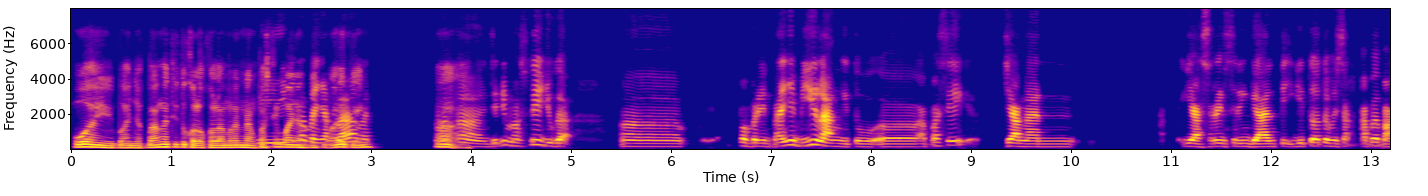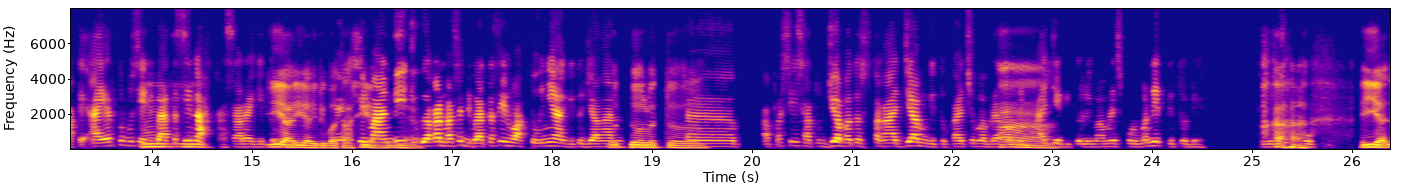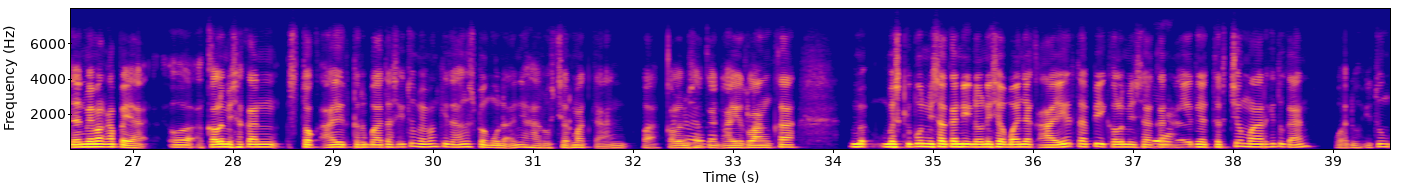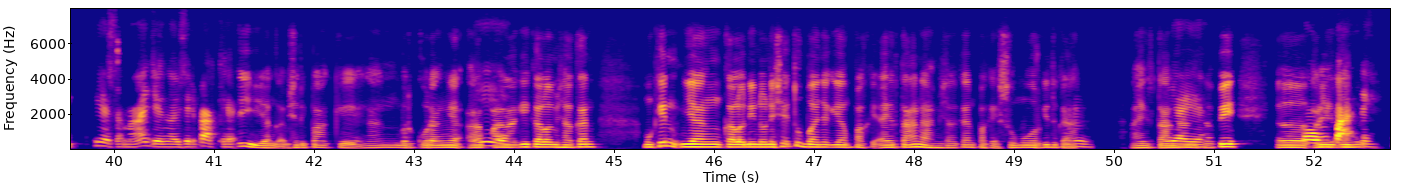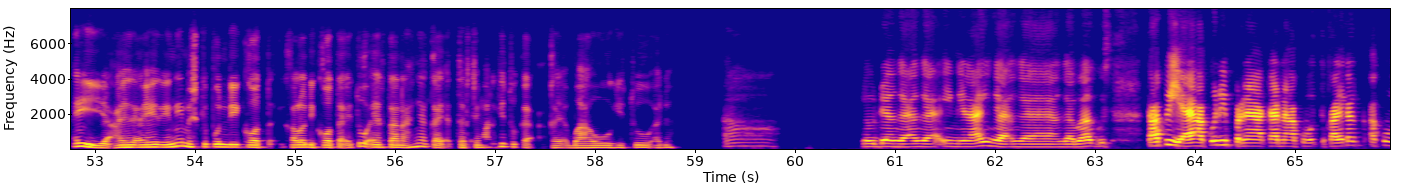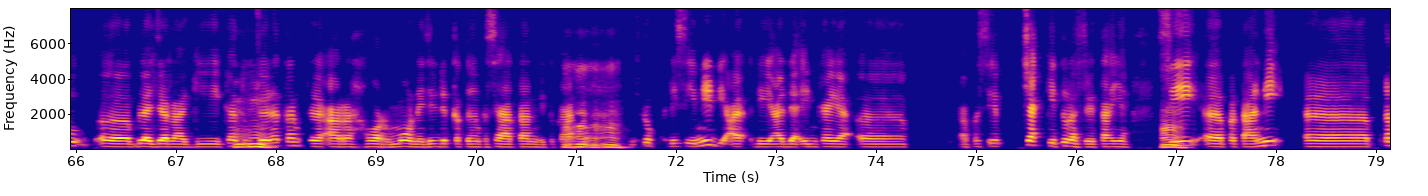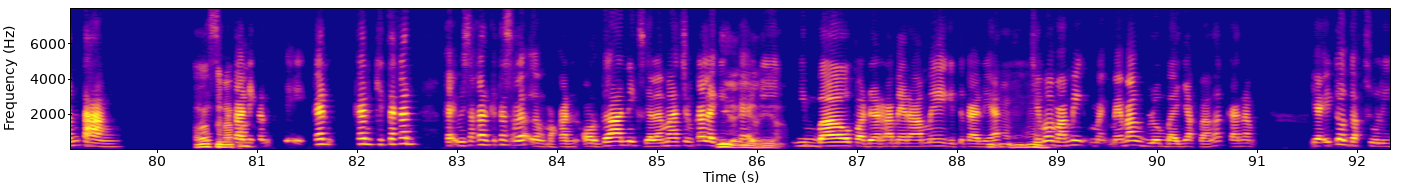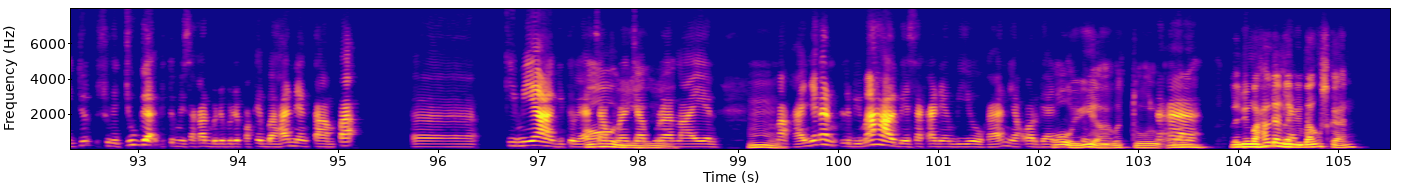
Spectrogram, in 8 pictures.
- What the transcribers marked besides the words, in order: laugh; other background noise
- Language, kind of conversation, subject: Indonesian, unstructured, Apa yang membuatmu takut akan masa depan jika kita tidak menjaga alam?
